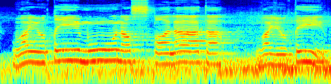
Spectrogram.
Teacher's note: قاف کو پر کر کے پڑھنا ہے، موٹا کرنا ہے، اور قاف کو کھینچنا بھی ہے۔ بعض لوگ اس میں غلطی کر جاتے ہیں، پڑھتے ہیں وَيُقِيمُونَ الصَّلَاةَ، اس کو کھینچنا ہے قاف کو، وَيُقِيمُونَ الصَّلَاةَ، صاد کو موٹا کرنا ہے، تا کو باریک۔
